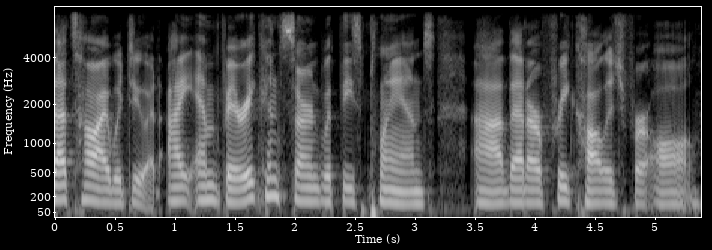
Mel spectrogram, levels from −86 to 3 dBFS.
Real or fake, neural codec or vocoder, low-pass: real; none; 7.2 kHz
